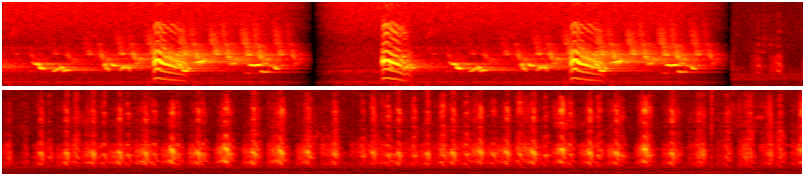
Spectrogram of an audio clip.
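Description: Yellow-bellied sapsucker calling: first a few steeply falling mewing calls, then from about seven seconds in a long, rapid series of repeated "quee-ah" notes, several a second. The quee-ah series is the call sapsuckers give in the breeding season to announce territorial boundaries.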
